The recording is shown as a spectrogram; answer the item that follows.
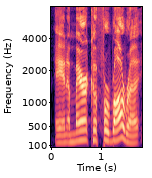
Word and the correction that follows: Ferrera: is leaving. – America Ferrera. – All right. – That's how you say her name.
